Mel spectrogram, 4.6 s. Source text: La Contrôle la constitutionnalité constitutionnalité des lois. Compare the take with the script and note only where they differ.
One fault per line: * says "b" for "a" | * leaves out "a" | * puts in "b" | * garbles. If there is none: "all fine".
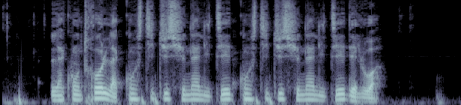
all fine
